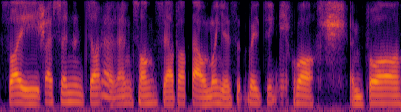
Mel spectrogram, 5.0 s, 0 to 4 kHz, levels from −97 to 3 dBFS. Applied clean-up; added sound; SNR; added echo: neural diffusion model UNIVERSE++.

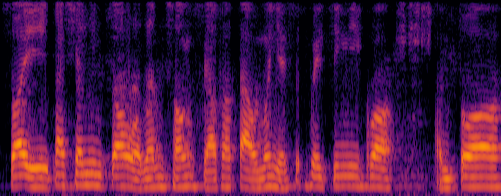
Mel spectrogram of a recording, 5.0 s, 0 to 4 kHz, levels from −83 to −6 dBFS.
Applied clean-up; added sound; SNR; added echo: neural separator model SepFormer DNS4.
